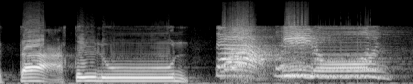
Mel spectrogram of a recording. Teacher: عین حروف حلقی میں سے ہے، عین حلق میں سے ادا کریں گے اور قاف کو موٹا پڑھیں گے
